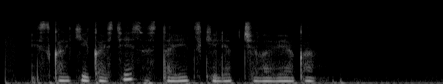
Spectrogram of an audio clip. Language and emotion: Russian, neutral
